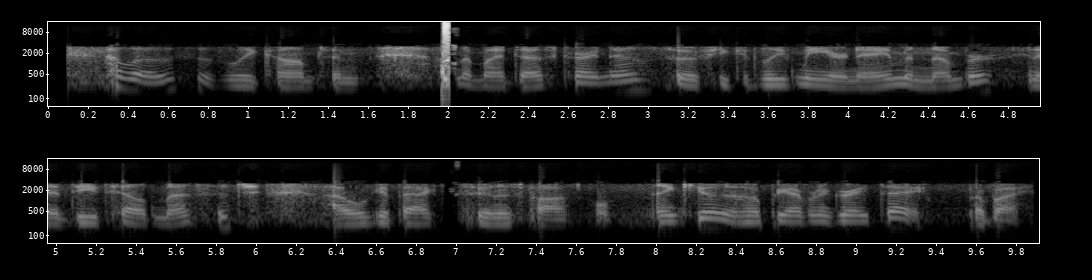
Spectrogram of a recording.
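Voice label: voicemail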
